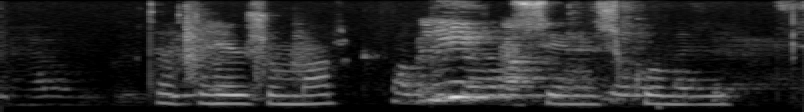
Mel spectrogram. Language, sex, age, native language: Icelandic, female, 11, Icelandic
